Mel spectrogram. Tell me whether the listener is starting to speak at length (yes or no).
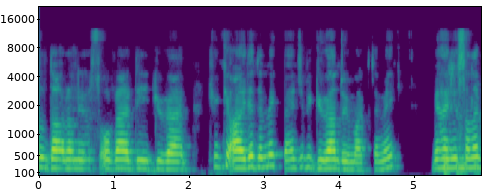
no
